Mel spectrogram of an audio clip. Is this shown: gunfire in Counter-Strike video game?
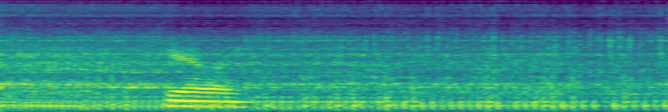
no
